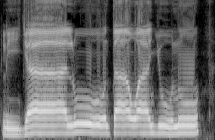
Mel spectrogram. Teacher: Nah maka huruf yang memiliki tanda baca dah Ini dibaca panjang sehingganya lu dibaca panjang Mad thi'i panjangnya dua harakat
